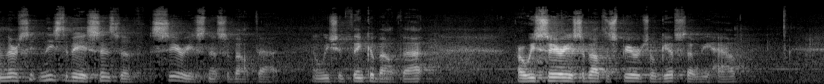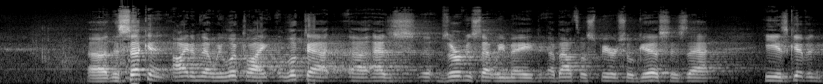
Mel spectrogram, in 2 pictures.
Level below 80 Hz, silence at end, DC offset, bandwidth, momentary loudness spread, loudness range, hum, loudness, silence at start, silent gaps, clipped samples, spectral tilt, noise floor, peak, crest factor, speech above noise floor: -66 dBFS; 0 s; under 0.1%; 17 kHz; 24 LU; 13 LU; none; -15 LUFS; 0 s; none; under 0.1%; -0.5 dB/octave; -43 dBFS; 0 dBFS; 18 dB; 26 dB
